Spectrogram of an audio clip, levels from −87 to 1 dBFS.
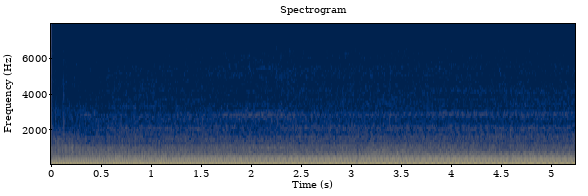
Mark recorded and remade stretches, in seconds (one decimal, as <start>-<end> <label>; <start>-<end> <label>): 0.0-0.5 recorded; 0.5-1.1 remade; 1.1-5.2 recorded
